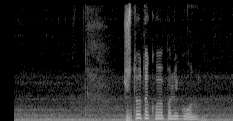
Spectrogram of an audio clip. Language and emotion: Russian, neutral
